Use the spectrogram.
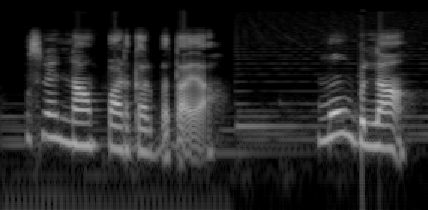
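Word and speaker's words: Mont Blanc: मोंट ब्लांक, उसने नाम पढ़कर बताया। मुंह ब्लांक, अकम में गंभीर आवाज कुछ सख्ती से तसी की गई। टी और सी साइलेंट हैं।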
